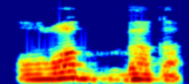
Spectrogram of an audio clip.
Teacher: الف ہے، ربک، راپور پڑھیں گے، را کے اوپر زبر ہے، با مشدد ہے، سختی کے ساتھ پڑھی جائے گی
